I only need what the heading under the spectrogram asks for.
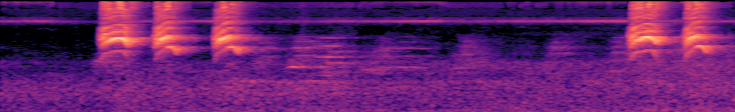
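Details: Sunbird a few meters up: three rapid, sharp high notes, a pause, then two more, over quiet background hiss.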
